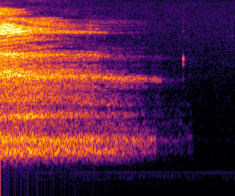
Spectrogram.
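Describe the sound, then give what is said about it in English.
A long, deep breath blown out through the mouth during a guided breathing exercise: a soft, airy rush that starts strong and gradually fades away over about a second and a half, ending with a faint tiny click. “take some deep breaths in through the nose and out through the mouth.”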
